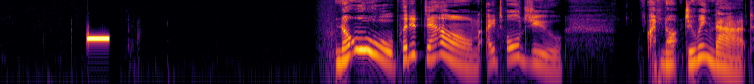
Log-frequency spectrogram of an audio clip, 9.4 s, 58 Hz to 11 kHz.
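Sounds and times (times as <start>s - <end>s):
telephone electronic beep: 1.1s - 1.4s
speech: 4.2s - 7.3s, 8.0s - 9.4s.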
